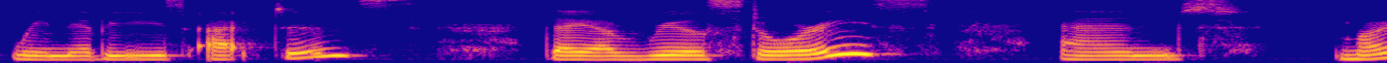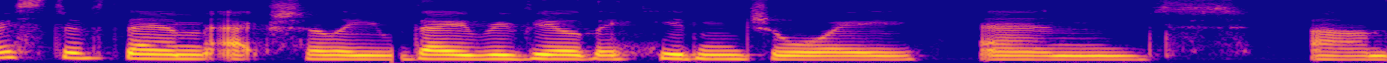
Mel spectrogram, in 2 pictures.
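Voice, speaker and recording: A woman's voice: on the low side, warm tone. A woman talking casually as a podcast guest over a video call. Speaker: podcast guest, writer and communications specialist. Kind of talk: casual interview chat.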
